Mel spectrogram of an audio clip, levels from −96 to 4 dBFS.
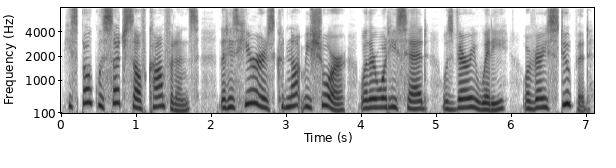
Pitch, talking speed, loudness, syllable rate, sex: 240 Hz, 195 wpm, -16 LUFS, 5.3 syllables/s, female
